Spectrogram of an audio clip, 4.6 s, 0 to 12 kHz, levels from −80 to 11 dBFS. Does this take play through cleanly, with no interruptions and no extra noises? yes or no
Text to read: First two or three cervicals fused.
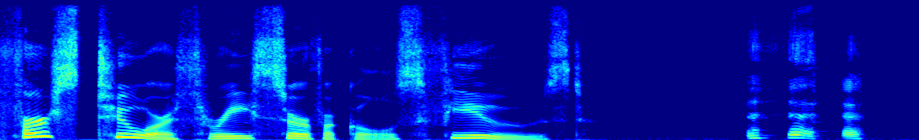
no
